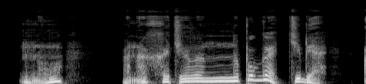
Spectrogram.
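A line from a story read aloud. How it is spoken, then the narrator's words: Timid. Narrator (Russian): робко предположил Гоша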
